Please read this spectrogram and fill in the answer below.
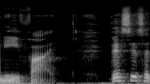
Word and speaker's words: Nephi: name in this statement instead of Nephi he says nifa it is almost as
